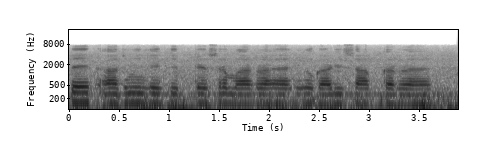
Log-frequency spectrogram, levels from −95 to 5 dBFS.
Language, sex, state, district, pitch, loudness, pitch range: Hindi, male, Gujarat, Valsad, 135 Hz, -18 LUFS, 135-140 Hz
